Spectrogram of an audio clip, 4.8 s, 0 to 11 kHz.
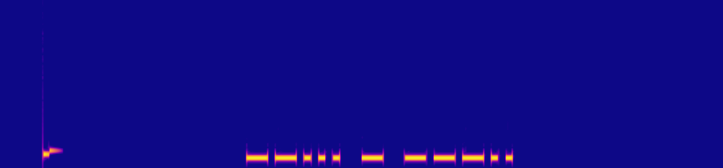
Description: Morse code, heard as a keyed tone, about 25 wpm, 700 Hz. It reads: 7T8
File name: Three Letter-Number Combinations - 25wpm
